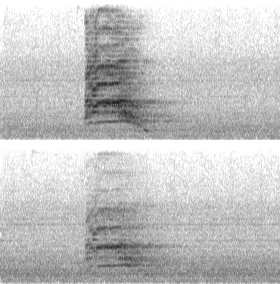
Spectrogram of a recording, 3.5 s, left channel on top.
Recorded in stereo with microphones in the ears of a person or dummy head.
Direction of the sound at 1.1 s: 80° left.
